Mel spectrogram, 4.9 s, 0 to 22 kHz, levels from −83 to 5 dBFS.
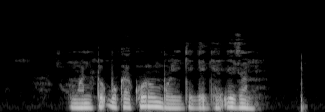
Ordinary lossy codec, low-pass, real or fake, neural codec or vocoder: MP3, 32 kbps; 7.2 kHz; fake; codec, 16 kHz, 16 kbps, FreqCodec, larger model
